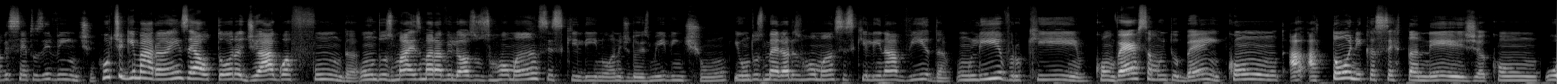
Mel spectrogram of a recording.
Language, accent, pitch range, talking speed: Portuguese, Brazilian, 185-235 Hz, 160 wpm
